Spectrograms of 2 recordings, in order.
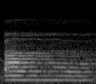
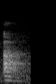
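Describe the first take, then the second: First: The vowel sound is held out long. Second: The vowel sound is kept very short. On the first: "If you were to hold this sound out" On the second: "most often we make it a short sound"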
